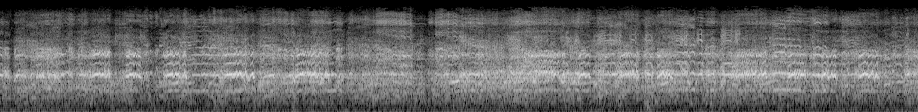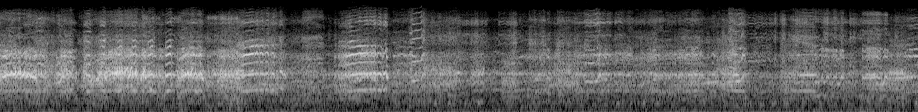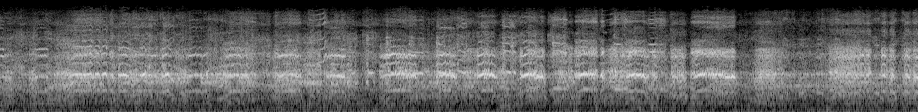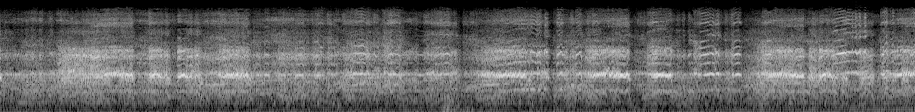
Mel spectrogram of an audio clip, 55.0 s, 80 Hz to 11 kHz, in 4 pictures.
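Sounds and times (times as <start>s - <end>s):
hens clucking: 0.0s - 55.0s.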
